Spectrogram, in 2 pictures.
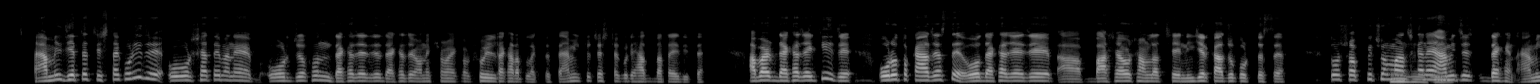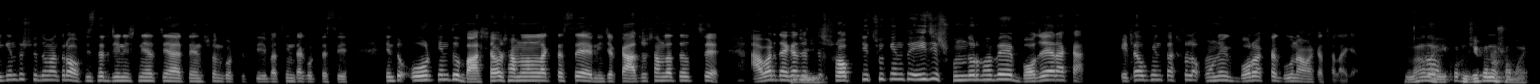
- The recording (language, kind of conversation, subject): Bengali, podcast, বাড়ির কাজ ভাগ করে নেওয়ার আদর্শ নীতি কেমন হওয়া উচিত?
- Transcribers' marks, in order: other background noise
